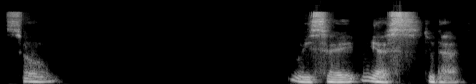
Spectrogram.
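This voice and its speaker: A man leading a guided meditation as a teacher, speaking in halting short phrases with long contemplative pauses and a husky voice. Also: medium pitch, a bit bright, dry recording. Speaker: meditation teacher leading a live online session.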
